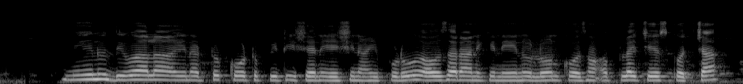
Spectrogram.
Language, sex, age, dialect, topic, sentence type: Telugu, female, 46-50, Telangana, banking, question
